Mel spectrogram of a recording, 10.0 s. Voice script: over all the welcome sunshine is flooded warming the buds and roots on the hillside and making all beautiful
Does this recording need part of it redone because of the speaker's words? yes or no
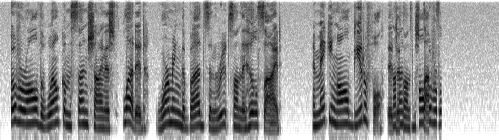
yes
